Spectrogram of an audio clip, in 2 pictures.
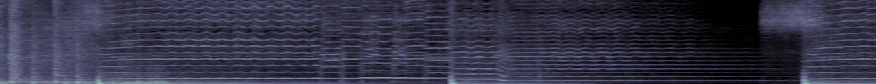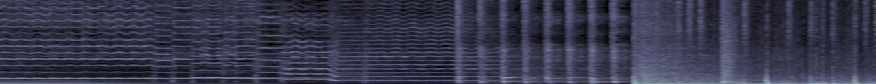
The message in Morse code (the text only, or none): none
